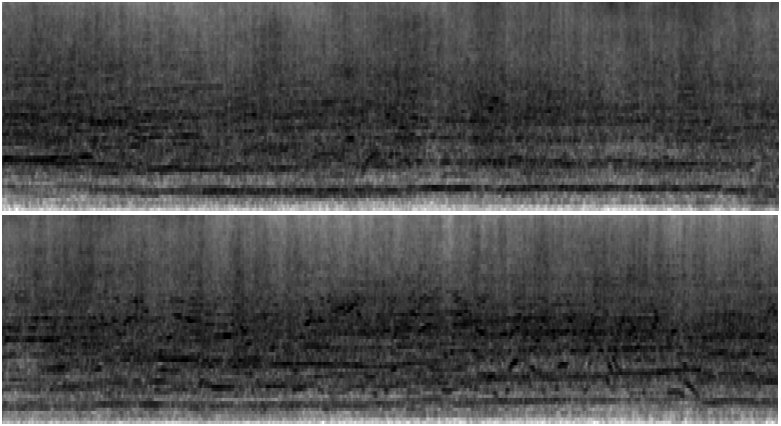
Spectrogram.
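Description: Several race car engines roar and whine, rising and falling in pitch.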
